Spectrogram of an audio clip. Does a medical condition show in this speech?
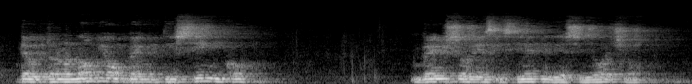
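No.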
